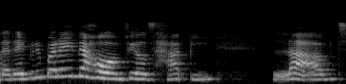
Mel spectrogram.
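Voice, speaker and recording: A woman's high-pitched voice in a Kenyan accent at a fairly slow pace. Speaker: psychology educator and life coach. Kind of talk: lecture. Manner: many fillers (you know, um).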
